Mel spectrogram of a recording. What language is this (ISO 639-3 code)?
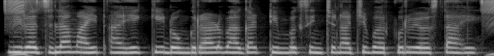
mar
